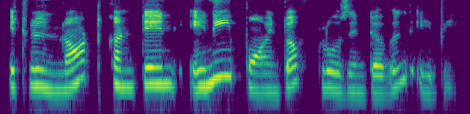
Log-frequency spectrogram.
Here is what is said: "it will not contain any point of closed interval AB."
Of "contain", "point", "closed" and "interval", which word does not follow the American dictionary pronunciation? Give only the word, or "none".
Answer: closed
